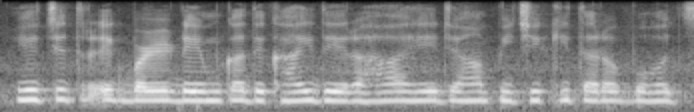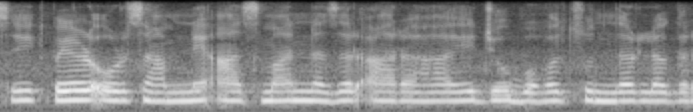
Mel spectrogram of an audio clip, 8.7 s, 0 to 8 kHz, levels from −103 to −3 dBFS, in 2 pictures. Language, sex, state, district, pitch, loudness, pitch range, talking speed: Hindi, female, Bihar, Bhagalpur, 205 Hz, -16 LUFS, 200-210 Hz, 200 wpm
